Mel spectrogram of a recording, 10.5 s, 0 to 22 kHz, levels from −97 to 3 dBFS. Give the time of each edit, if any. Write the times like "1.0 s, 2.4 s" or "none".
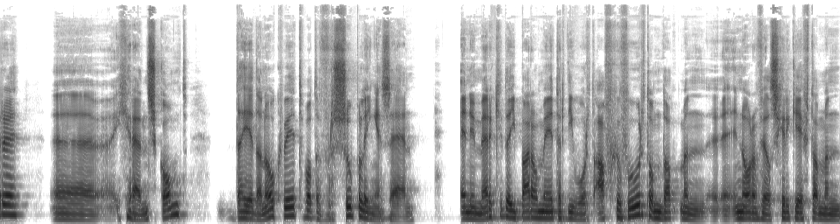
none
